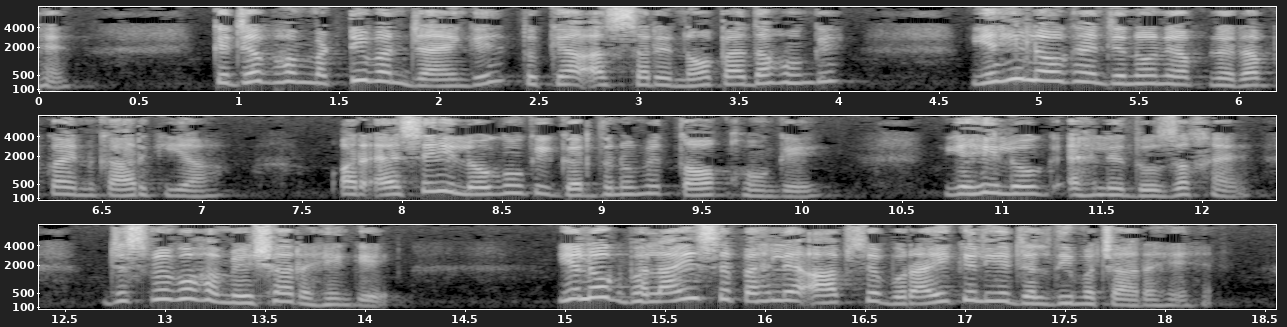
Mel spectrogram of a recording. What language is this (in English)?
Urdu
